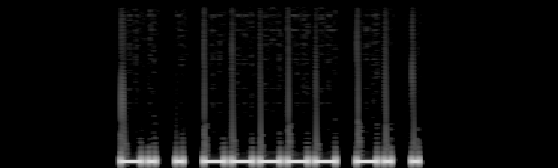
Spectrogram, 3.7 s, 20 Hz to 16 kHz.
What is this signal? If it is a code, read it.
Morse code, heard as a keyed tone, about 25 wpm, 700 Hz. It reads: NE0NE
